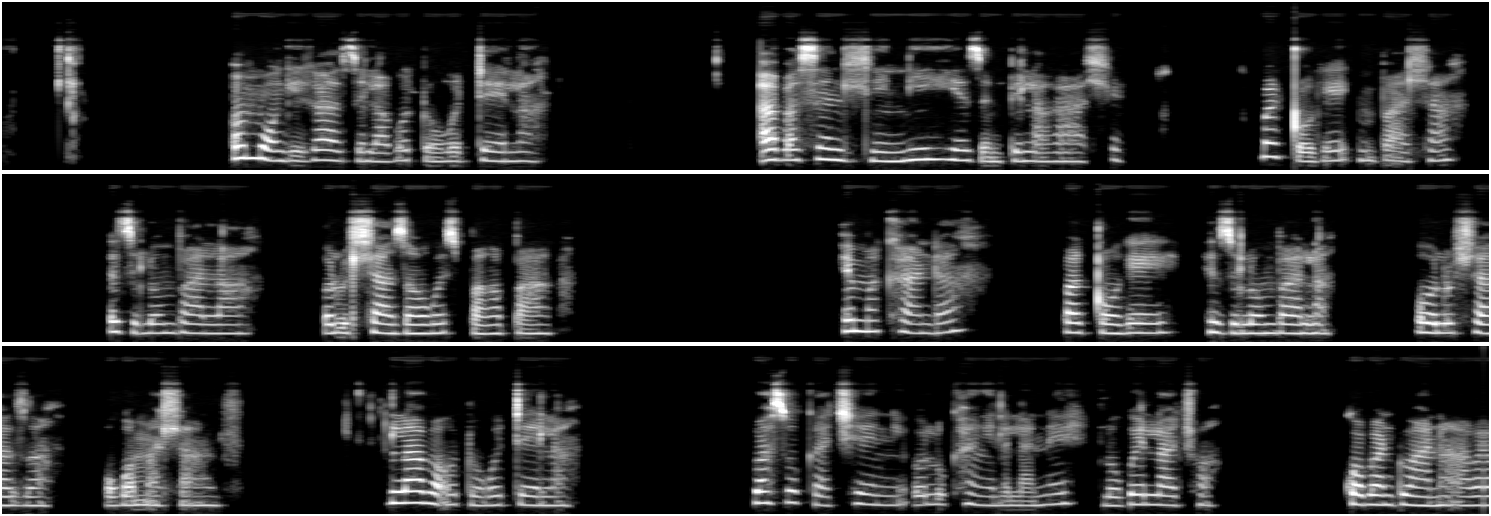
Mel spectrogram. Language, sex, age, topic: North Ndebele, female, 25-35, health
